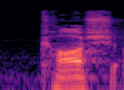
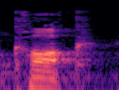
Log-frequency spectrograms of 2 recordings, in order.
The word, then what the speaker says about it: Koch: If you want to buy a brand new, let's say, do you call it Koch amp? – How do you spell that, sorry? – K-O-C-H. – Oh, yeah. Well, it could be pronounced Kosh or Cock. It depends where you're from.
